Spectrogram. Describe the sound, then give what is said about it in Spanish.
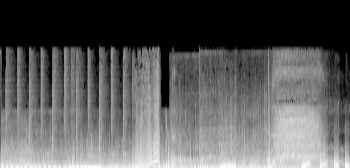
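An enduro motorcycle engine rumbles steadily while the rider pushes the suspension down and gives short throttle blips without using the clutch. The engine note rises sharply a few times over the loud, continuous idle. “Bueno, pues ahora quiere una moto de enduro. Hundo las suspensiones con todo el cuerpo y doy un golpito de gas. Nada de embrague.”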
